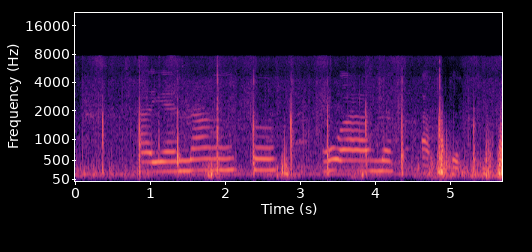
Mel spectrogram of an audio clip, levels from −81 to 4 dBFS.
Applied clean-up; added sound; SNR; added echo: none; Walk, footsteps; -2 dB; none.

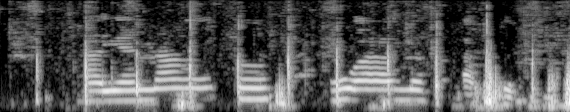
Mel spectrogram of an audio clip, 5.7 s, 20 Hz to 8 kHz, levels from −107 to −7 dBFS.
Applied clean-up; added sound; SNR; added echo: classical method Wiener filter.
